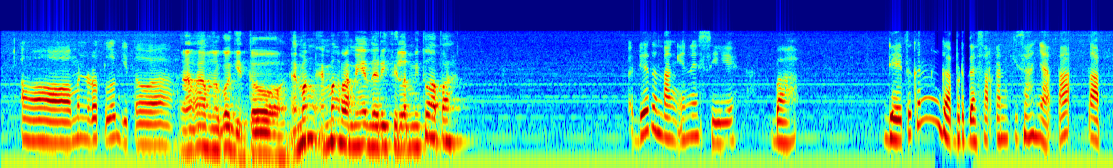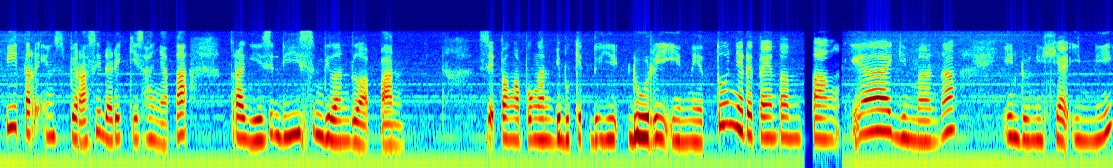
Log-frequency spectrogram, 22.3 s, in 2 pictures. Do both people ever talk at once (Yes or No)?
No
